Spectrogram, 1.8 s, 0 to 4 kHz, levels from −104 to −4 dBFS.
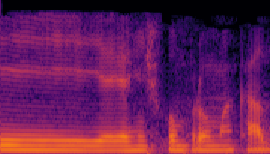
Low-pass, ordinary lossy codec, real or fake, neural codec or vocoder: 3.6 kHz; MP3, 24 kbps; real; none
